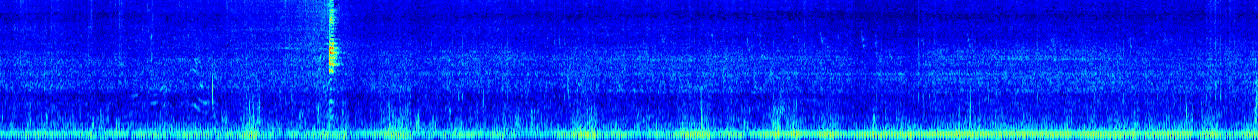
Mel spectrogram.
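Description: Motorcycles ride along a street in the distance.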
